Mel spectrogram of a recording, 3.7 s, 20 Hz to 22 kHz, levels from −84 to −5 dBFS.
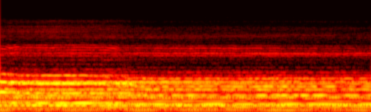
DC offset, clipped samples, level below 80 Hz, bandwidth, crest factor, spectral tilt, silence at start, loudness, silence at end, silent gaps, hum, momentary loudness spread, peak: under 0.1%; under 0.1%; -54 dBFS; 11 kHz; 14 dB; -7 dB/octave; 0 s; -26 LUFS; 0 s; none; none; 5 LU; -12 dBFS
